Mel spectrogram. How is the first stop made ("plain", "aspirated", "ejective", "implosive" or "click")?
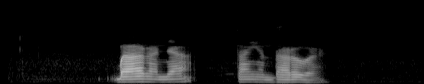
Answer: implosive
